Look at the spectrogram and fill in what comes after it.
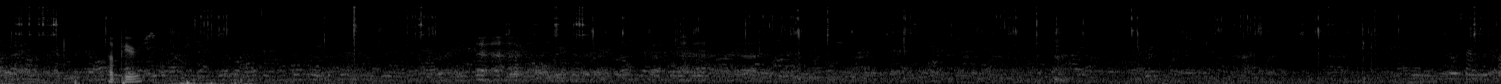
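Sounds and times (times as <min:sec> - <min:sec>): murmur of voices: 0:00.0 - 0:15.0
poker chips clicking: 0:00.1 - 0:02.4, 0:03.2 - 0:04.4, 0:05.6 - 0:15.0.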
